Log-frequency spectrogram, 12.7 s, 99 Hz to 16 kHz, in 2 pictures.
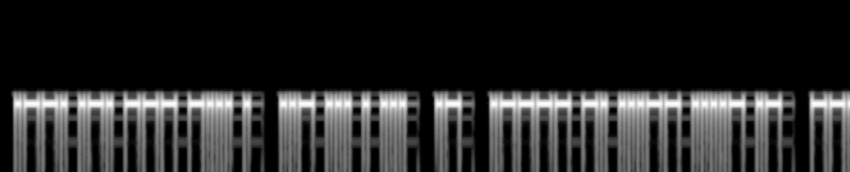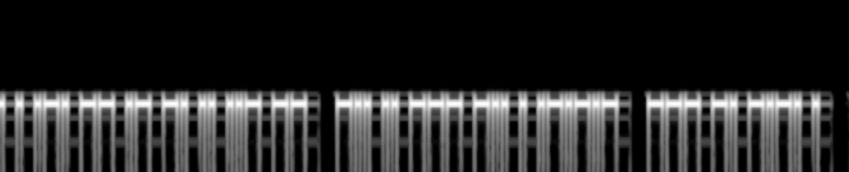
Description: Morse code, heard as a keyed tone, about 36 wpm, 750 Hz. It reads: PROBE USES A 1N34A GERMANIUM DIODE. ONCE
